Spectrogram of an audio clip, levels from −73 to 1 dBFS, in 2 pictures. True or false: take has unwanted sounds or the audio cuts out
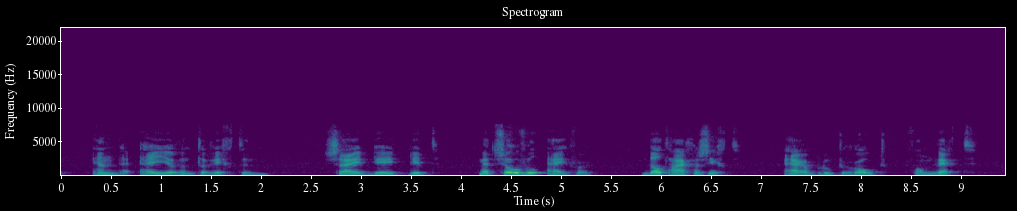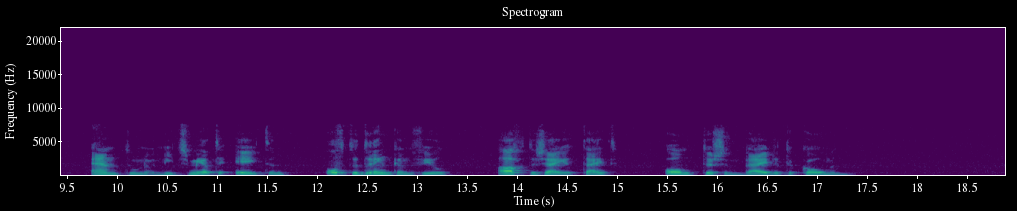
false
